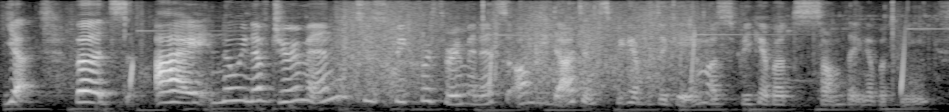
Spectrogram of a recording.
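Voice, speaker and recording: A woman's voice: high-pitched, expressive, normal speed, creaky, background noise. A woman streaming a game live, chatting casually with viewers and reading their messages aloud, with frequent fillers and restarts; English is not her first language. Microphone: desk microphone.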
